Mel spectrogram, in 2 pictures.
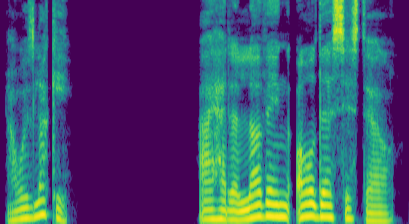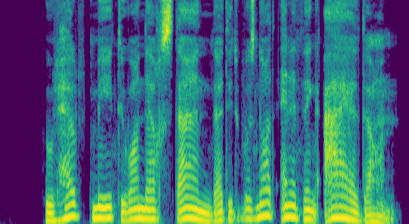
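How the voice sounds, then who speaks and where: A man voicing a kind but firm married gentlewoman in a storybook, with an earnest delivery. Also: mid-range voice, lively intonation, normal speed, no room sound, studio quality, voice pushed up. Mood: tender. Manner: earnest, sometimes sharp, sometimes softly breathy.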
